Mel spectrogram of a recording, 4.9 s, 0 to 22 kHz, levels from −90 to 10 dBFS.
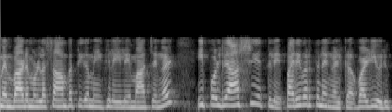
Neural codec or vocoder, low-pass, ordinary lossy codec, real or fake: codec, 16 kHz, 4 kbps, FunCodec, trained on Chinese and English, 50 frames a second; 5.4 kHz; none; fake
